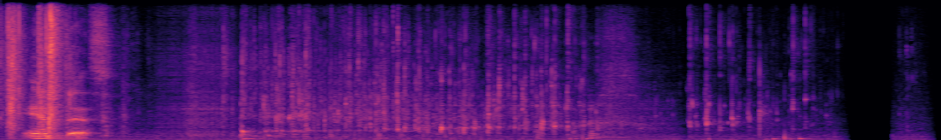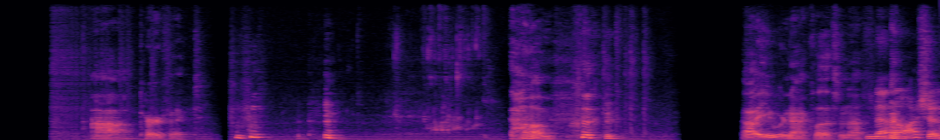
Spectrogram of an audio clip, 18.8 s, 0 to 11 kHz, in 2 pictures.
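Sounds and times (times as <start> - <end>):
crinkly plastic handling noises: 0.0 - 0.9
speech: 0.2 - 1.2, 10.9 - 12.8, 14.6 - 15.8, 16.8 - 18.8
water sloshing in a plastic bottle: 2.4 - 8.4.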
